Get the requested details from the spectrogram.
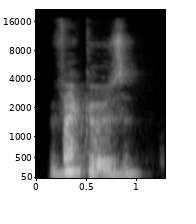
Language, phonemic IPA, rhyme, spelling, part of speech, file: French, /vɛ̃.køz/, -øz, vainqueuse, noun, LL-Q150 (fra)-vainqueuse.wav
- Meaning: female equivalent of vainqueur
